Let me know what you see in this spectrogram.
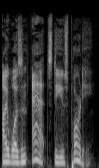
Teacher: the emphasis here is on at although prepositions normally have weak stress in this case at means there I wasn't there this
